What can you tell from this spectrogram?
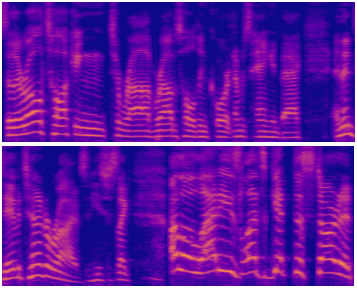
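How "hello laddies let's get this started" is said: hyped, very high-pitched, loud burst of energy. Retelling meeting David Tennant at a signing: imitating a hyped David Tennant. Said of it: "he is so hyped and ready to go".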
